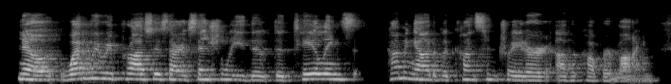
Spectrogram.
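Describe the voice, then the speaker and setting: In a Spanish accent, a woman talks at a fairly high pitch with fairly even intonation. She keeps a moderate pace with hardly any pauses. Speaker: mining company executive. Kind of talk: investor Q&A. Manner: halting, many fillers.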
